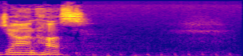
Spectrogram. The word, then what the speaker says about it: Jan Hus: by a man named jan huss which in english is pronounced john huss this man was burned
